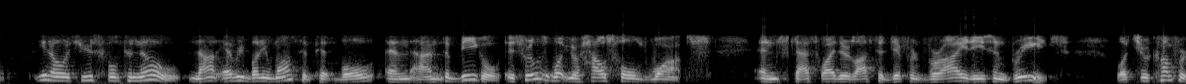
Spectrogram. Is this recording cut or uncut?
cut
